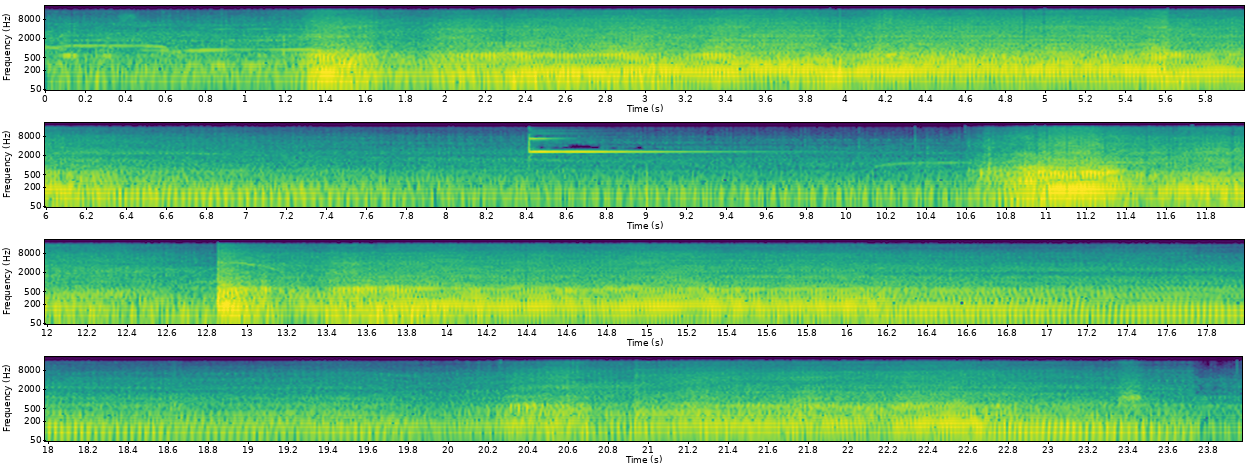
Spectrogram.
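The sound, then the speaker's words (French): A large adventure motorcycle engine revs and accelerates loudly in two long surges, pitch climbing through the gears, with a brief high electronic beep in the pause between them. “La moto qu'on aurait dû avoir à la Réunion, franchement”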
